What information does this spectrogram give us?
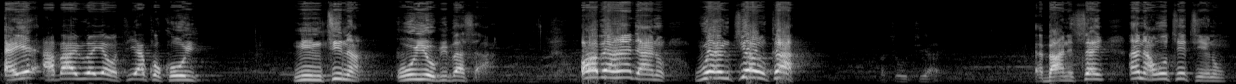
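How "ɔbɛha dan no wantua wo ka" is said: higher, louder accusing shout; angry accusation. Acted. Elder accusing the young man, a loud shout. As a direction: shout the charge at him.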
